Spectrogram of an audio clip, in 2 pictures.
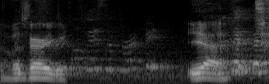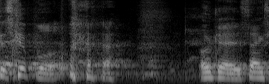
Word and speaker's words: Schiphol: So it's Gelens, in English Gelens, and it's Schiphol, but it's very difficult to pronounce in English, but very good. Yeah, Schiphol.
